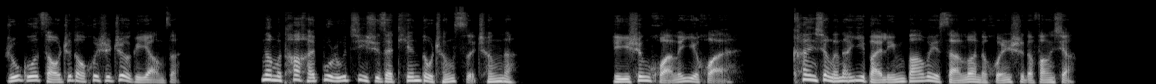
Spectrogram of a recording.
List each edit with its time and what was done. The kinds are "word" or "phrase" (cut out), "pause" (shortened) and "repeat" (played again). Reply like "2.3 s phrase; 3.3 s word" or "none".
none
